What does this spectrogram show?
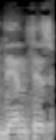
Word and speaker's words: dentist: Pronúncia rápida de dentist, uma palavra conhecida, todo mundo na hora de escutar dentist sabe o que é um dentist. Evitamos os T's, lembra? Então tira esse T.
